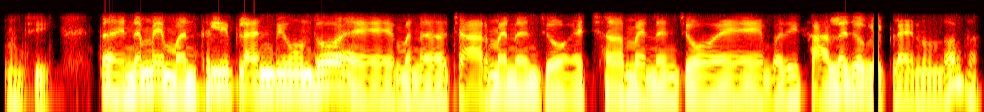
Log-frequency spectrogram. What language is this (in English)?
Sindhi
